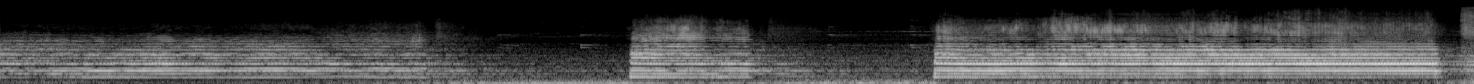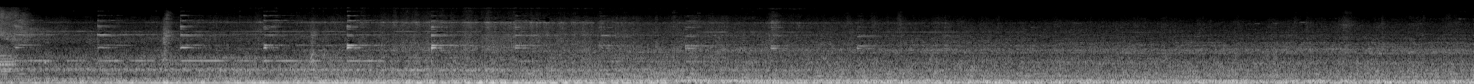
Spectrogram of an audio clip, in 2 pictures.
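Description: Air horn of a Union Pacific EMD SD70M locomotive sounding for a grade crossing, several tones at once: a long blast, a short one, then a long blast that cuts off as the locomotives reach the crossing. The two SD70Ms' diesel engines and the ballast cars then roll past, the wheels clicking steadily over the rail joints.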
